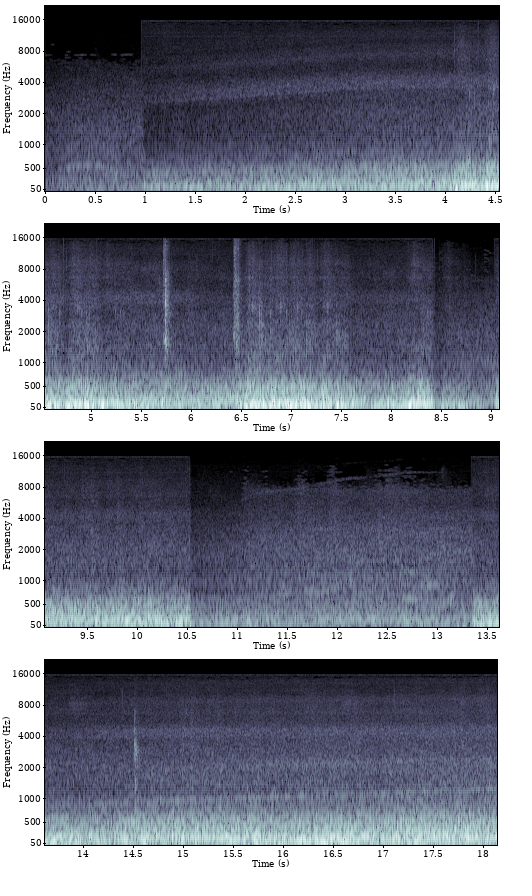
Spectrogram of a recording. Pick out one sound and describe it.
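Tram wheels clatter over the rails.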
